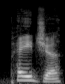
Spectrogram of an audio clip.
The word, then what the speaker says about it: Peja: Andrei Stojakovic, who is the son of former Sacramento Kings Pete Stojakovic. Peja, thank you. Did I say Pete? Yeah, you said Pete.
